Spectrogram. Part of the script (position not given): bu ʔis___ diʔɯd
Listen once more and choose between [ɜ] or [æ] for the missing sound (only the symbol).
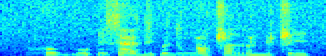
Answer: æ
